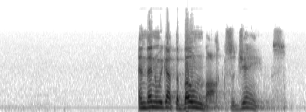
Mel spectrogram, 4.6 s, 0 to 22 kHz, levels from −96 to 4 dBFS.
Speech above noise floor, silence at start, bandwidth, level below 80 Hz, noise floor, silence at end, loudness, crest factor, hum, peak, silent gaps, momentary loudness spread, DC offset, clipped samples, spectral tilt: 57 dB; 2.1 s; 9.2 kHz; -52 dBFS; -70 dBFS; 0.4 s; -13 LUFS; 16 dB; none; 0 dBFS; none; 24 LU; under 0.1%; under 0.1%; -7 dB/octave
